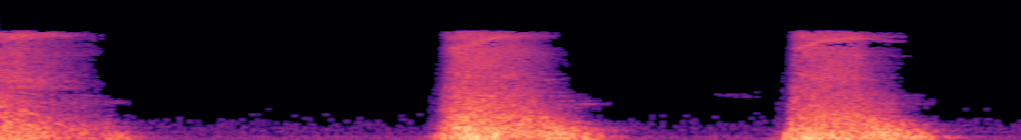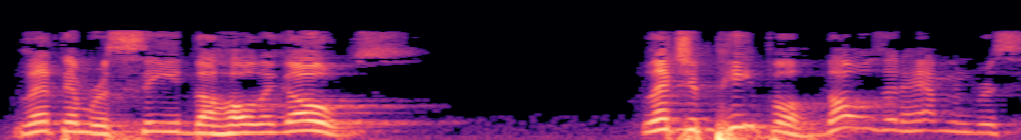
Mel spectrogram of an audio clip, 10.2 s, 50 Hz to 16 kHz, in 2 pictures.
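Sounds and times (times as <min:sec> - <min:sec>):
preacher blowing breath into a microphone: 0:00.0 - 0:00.8, 0:02.1 - 0:05.0
speech: 0:05.2 - 0:07.2, 0:08.3 - 0:10.2.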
